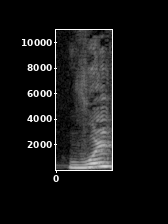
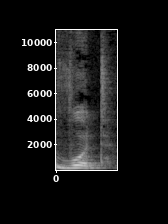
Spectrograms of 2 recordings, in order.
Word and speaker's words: would: WOULD, वुल्ड नहीं वुड, यानी कि चाहना, चाहेंगे समथिंग।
